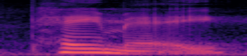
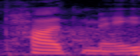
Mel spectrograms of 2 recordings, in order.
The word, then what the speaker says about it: Padme: between, Mani and Peme, which can be also pronounced Padme, so those of you who are wondering about whether it is Peme or Padme, you are both right. Padme is the Sanskrit pronunciation, and Peme is the Tibetan pronunciation.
